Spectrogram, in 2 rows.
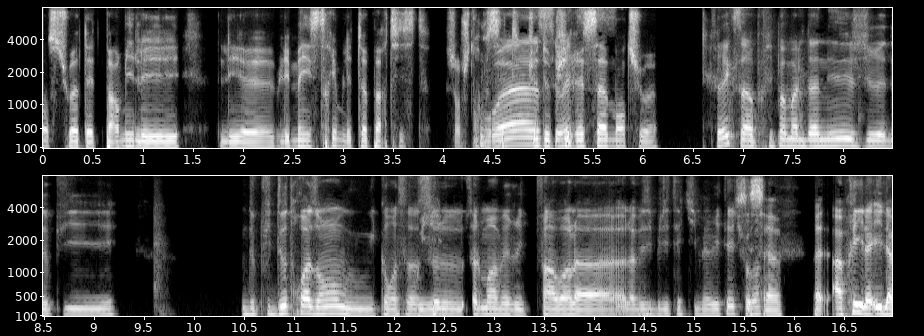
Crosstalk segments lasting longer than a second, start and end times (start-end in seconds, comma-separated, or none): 4.3-6.1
